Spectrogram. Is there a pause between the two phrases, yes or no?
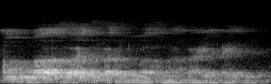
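no. The phrases follow each other without pause.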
